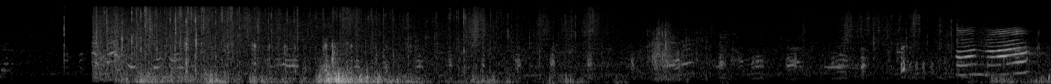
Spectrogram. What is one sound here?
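Chickens cluck softly nearby.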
